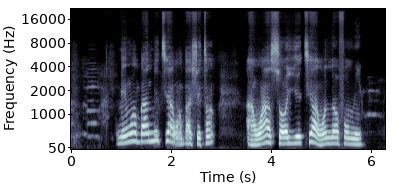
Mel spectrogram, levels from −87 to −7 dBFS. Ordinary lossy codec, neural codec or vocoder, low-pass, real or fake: none; autoencoder, 48 kHz, 32 numbers a frame, DAC-VAE, trained on Japanese speech; none; fake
